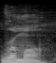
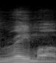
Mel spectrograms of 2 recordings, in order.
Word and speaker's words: Rafer: or or yes RAR rar okay my brother and sister their names is Ray Ray for raying but a lot of people pronounce my name rayar because of them but it's really RAR okay yeah cuz the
